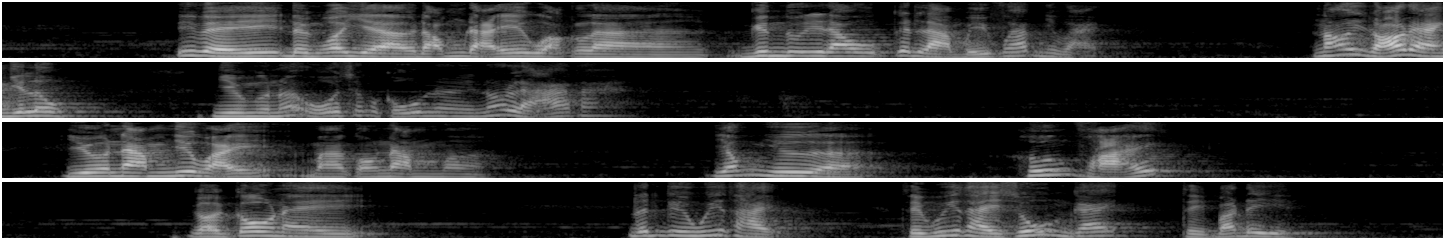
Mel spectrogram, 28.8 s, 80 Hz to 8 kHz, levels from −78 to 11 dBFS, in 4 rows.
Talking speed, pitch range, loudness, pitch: 130 wpm, 165-215 Hz, -21 LUFS, 195 Hz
